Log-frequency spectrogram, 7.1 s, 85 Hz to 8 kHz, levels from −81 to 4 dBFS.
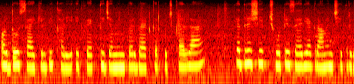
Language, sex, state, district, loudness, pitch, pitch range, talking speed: Hindi, female, Mizoram, Aizawl, -15 LUFS, 225 Hz, 215-235 Hz, 205 wpm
